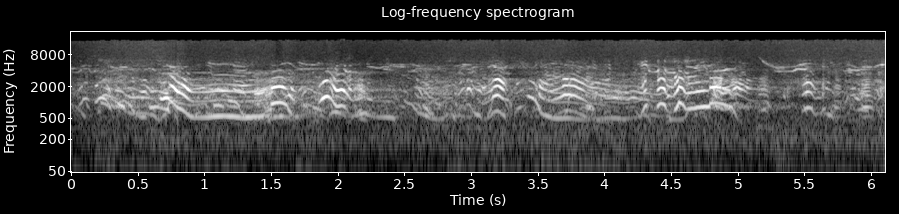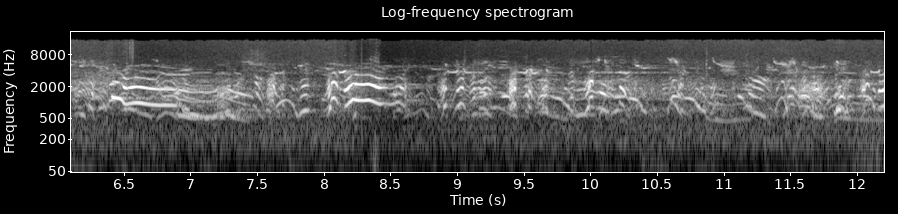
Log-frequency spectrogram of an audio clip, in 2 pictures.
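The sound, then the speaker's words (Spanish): A chorus of wolf pups born that spring yips and howls together at night in the mountains, answering an adult's earlier howl; many high wavering voices overlap continuously, with no talking. “Los cachorros que han nacido esta primavera están reunidos y, respondiendo al adulto que aulló antes, mantienen estos parloteos.”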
